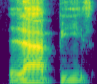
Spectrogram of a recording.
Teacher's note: zona de los alvéolos choca ya la l lápiz así profesor la punta de la lengua va a la zona de los alveolos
